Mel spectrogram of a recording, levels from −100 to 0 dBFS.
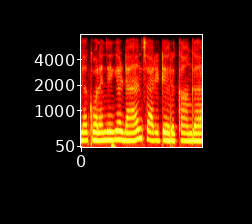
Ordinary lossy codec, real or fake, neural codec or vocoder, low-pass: Opus, 64 kbps; real; none; 7.2 kHz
